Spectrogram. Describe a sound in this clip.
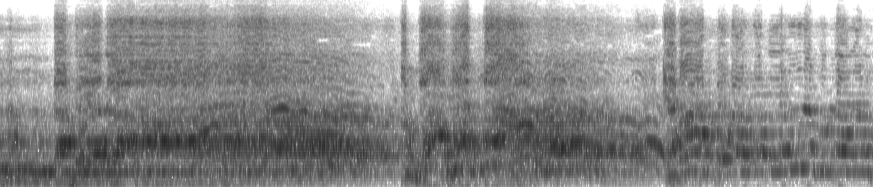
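A young man speaks with animation into a microphone over loudspeakers.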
